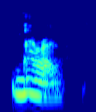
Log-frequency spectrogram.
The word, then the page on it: marrow: British English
